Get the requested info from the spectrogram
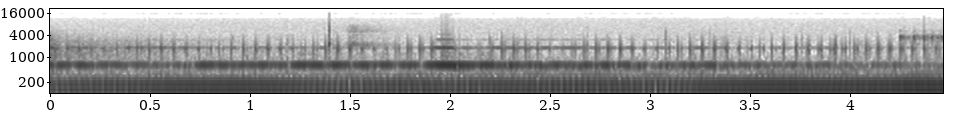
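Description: A steady electronic drone from the film's soundtrack: a low hum with a higher tone held above it, with a couple of faint ticks.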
